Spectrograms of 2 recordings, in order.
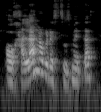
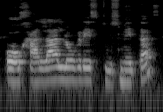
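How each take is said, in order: First: It is said expressively, with changing intonation. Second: It is said flat, with no intonation changes. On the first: The speaker calls it right. "sí lo tiene. Hay cambios de entonación" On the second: The speaker calls it wrong. "cero prosodia"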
